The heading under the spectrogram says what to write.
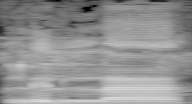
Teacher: huruf Allah sebelumnya kasra, bacanya tipis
